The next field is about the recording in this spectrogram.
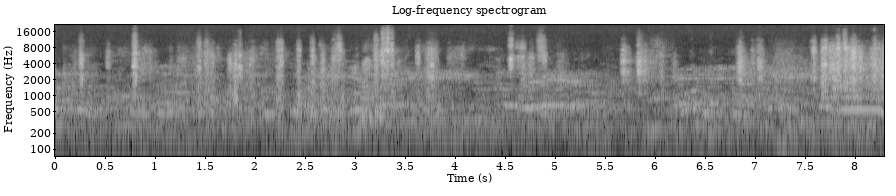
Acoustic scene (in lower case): cafe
